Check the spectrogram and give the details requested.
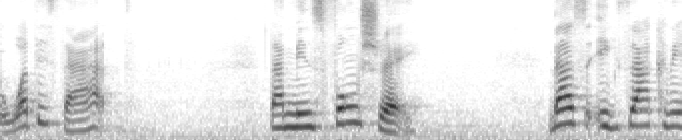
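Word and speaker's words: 风水: wind and water what is that that means fun that's exactly how it's pronounced so wind is a combination between okay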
